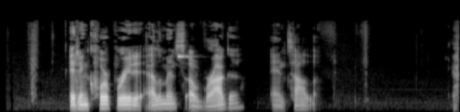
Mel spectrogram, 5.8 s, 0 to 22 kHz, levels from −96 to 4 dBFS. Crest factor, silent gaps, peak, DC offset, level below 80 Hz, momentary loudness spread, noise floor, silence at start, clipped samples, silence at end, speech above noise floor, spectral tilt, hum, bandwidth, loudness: 22 dB; none; -2 dBFS; under 0.1%; -56 dBFS; 20 LU; -75 dBFS; 0.4 s; under 0.1%; 0 s; 54 dB; -5 dB/octave; none; 11.5 kHz; -21 LUFS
